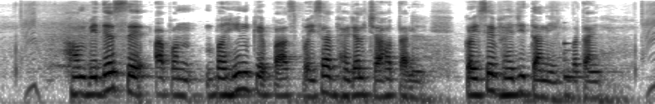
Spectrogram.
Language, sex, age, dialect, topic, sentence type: Bhojpuri, male, 31-35, Southern / Standard, banking, question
